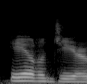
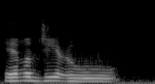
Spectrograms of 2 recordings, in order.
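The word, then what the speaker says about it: ارجعوا: Pareil ici, irji'u, on prononce la même chose. Irji'u, et le elif à la fin, avec le petit rond, on ne le prononce pas.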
